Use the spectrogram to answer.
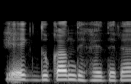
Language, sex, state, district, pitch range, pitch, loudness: Hindi, female, Arunachal Pradesh, Lower Dibang Valley, 190-215 Hz, 200 Hz, -18 LUFS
